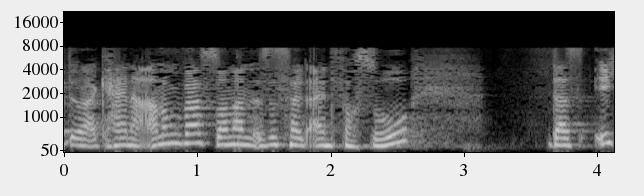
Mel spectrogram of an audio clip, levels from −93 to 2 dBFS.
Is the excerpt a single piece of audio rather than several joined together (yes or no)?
yes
